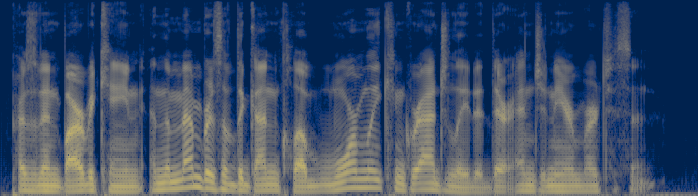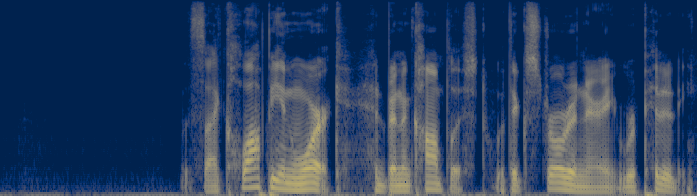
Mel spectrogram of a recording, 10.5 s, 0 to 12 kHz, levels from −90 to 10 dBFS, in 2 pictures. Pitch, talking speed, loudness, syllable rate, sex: 105 Hz, 130 wpm, -20 LUFS, 5.9 syllables/s, male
